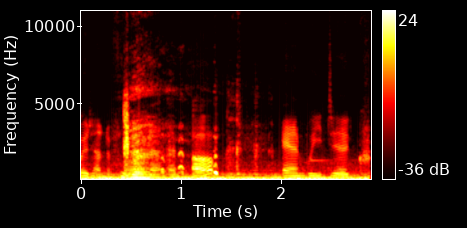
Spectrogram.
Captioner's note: person laughing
